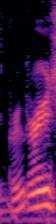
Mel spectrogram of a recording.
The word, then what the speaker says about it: Brugge: there because because you you tend to call them equal bruises because bruges is the english pronunciation yeah yeah yeah i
